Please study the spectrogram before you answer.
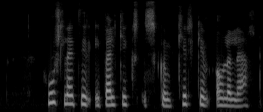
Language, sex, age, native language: Icelandic, female, 50-59, Icelandic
